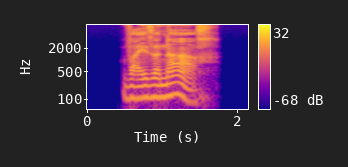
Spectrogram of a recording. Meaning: inflection of nachweisen: 1. first-person singular present 2. first/third-person singular subjunctive I 3. singular imperative
- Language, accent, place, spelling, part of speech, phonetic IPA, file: German, Germany, Berlin, weise nach, verb, [ˌvaɪ̯zə ˈnaːx], De-weise nach.ogg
